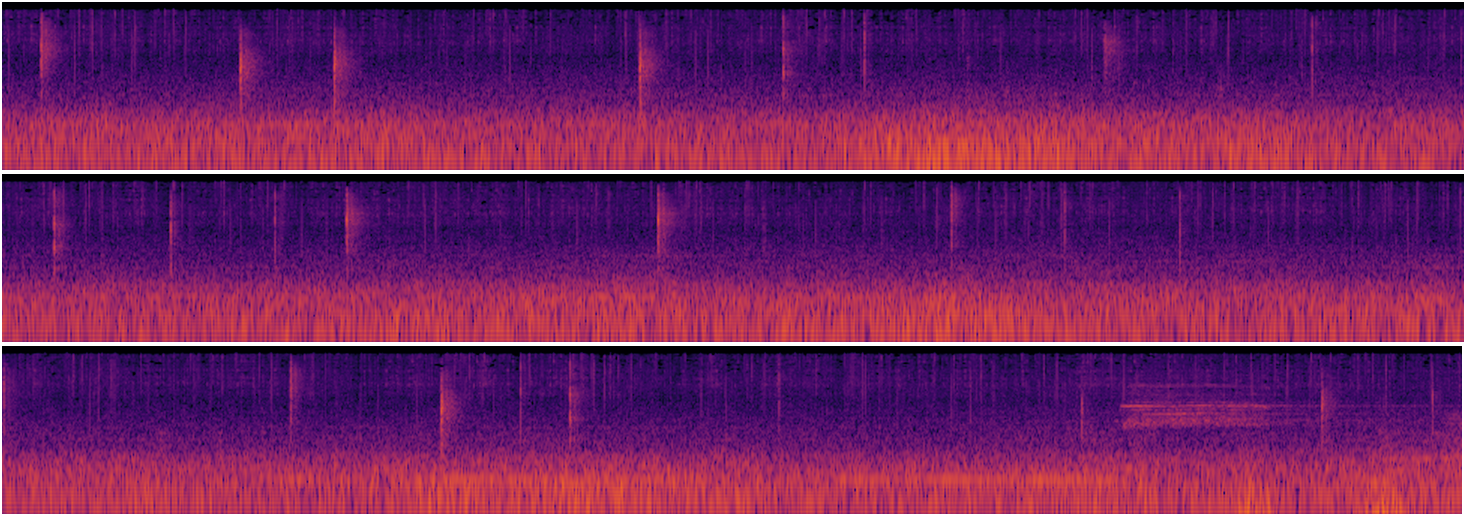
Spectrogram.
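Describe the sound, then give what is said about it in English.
A fire crackles steadily in a cottage fireplace, sharp pops and snaps scattered over a soft, continuous low rumble of burning wood, fairly quiet, with no voices. “In this moment, there is just you, the crackling fire, and the cozy cottage.”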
